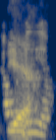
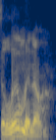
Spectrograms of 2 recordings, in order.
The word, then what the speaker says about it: aluminium: So aluminium. Yeah. But see, in America, it's aluminum. Aluminum. And people from other countries are like, you're not pronouncing that right.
